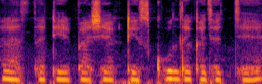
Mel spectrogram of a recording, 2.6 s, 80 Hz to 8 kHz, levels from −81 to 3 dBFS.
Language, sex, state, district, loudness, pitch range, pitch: Bengali, female, Assam, Hailakandi, -18 LUFS, 195-210 Hz, 200 Hz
